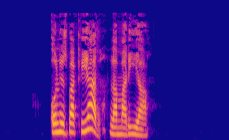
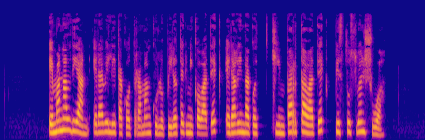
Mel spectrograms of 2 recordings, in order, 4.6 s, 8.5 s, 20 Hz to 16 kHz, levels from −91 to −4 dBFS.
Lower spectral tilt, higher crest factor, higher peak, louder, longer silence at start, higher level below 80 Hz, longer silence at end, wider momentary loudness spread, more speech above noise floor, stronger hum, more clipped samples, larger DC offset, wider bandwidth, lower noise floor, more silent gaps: about the same, -4 dB/octave vs -5 dB/octave; about the same, 18 dB vs 18 dB; second, -8 dBFS vs -4 dBFS; about the same, -23 LUFS vs -23 LUFS; about the same, 1 s vs 0.95 s; about the same, -72 dBFS vs -76 dBFS; first, 1.65 s vs 0.85 s; about the same, 7 LU vs 9 LU; first, 67 dB vs 57 dB; neither; neither; neither; about the same, 11.5 kHz vs 11.5 kHz; first, -89 dBFS vs -79 dBFS; neither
